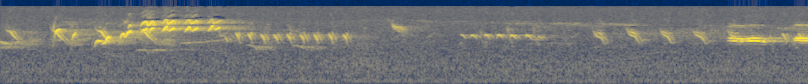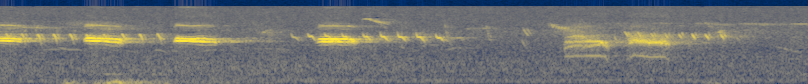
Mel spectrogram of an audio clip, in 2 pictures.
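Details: Song thrush singing in France, adult with juvenile present: loud, clear phrases each repeated several times, fluty notes, rapid chattering trills and sharp whistles with short pauses, one soft low thump.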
